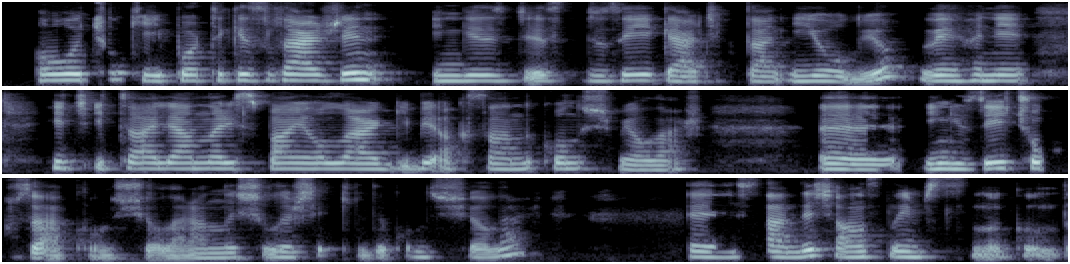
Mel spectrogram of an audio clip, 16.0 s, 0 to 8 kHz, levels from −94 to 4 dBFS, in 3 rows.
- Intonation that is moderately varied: No, narrow, 1.9 semitones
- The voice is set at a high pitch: Yes, high, 200 Hz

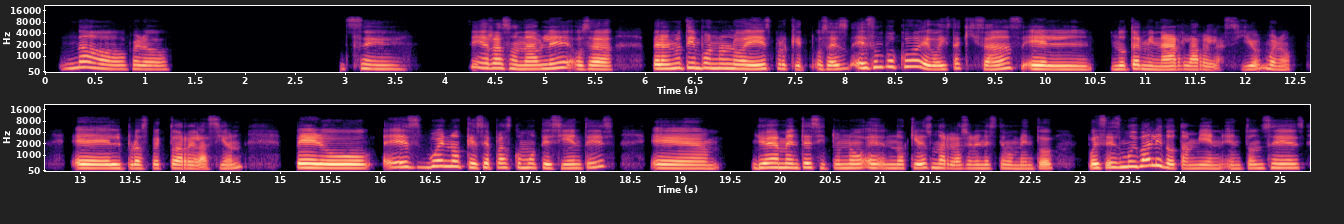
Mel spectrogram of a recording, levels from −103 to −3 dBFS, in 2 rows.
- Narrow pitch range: No, average, 3.1 semitones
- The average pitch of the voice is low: No, high, 230 Hz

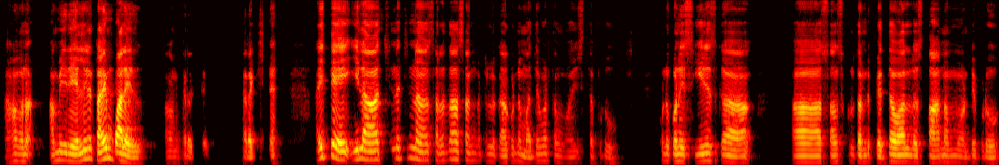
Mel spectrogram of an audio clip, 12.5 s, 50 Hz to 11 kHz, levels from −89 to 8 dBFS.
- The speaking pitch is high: No, low, 135 Hz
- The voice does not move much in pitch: No, average, 3.3 semitones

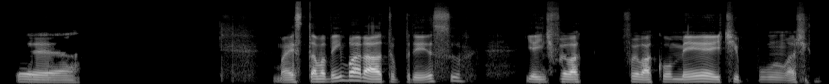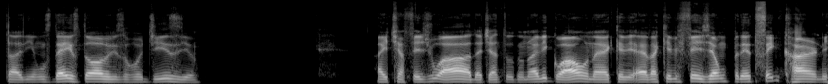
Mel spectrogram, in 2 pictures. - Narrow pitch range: Yes, narrow, 2.3 semitones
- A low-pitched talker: Yes, low, 120 Hz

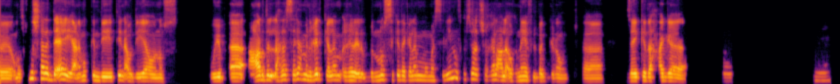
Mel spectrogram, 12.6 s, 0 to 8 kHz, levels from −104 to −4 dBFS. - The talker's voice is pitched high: No, medium, 140 Hz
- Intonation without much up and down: No, average, 4.2 semitones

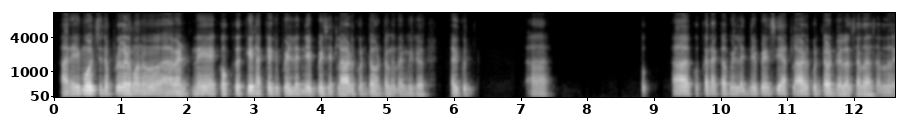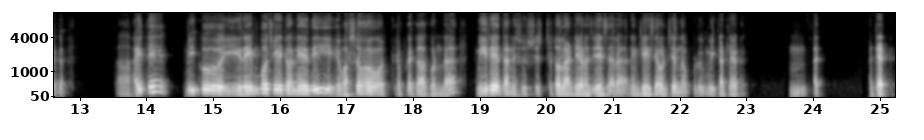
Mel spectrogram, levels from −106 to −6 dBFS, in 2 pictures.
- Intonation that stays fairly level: Yes, narrow, 2.1 semitones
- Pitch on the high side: No, low, 130 Hz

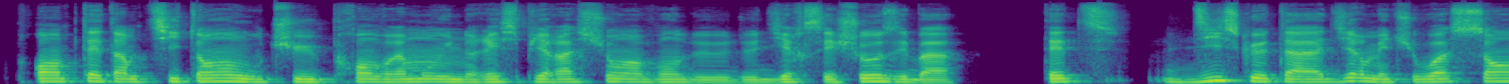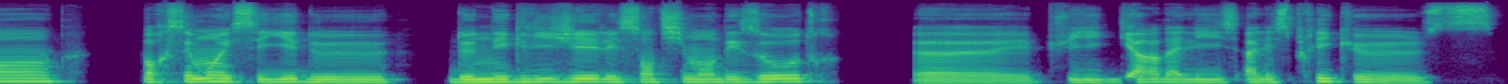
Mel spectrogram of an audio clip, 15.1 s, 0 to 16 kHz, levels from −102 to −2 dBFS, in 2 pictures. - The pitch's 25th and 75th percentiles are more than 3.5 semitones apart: No, average, 2.7 semitones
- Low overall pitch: Yes, low, 115 Hz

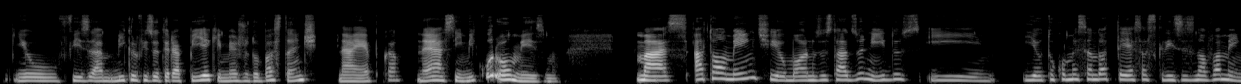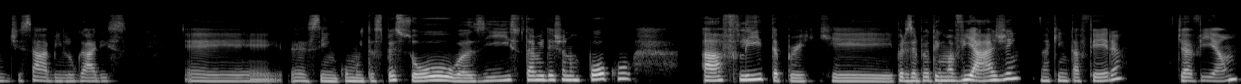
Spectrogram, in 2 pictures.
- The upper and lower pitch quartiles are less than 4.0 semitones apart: No, average, 4.5 semitones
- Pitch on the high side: No, medium, 180 Hz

